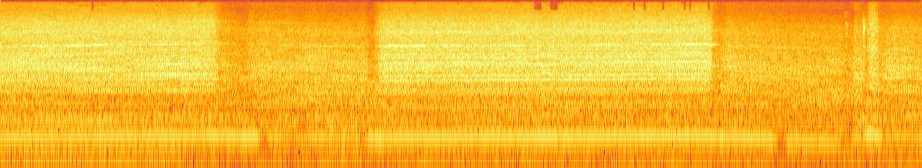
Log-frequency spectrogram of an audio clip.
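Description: A Cadillac CTS-V race car engine in the iRacing simulation at the Nürburgring Nordschleife holds a steady high-revving drone, with a couple of brief drops as the driver shifts or lifts, continuous and close.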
